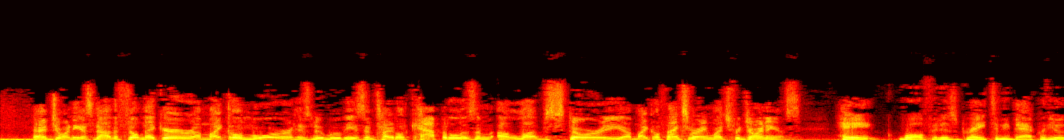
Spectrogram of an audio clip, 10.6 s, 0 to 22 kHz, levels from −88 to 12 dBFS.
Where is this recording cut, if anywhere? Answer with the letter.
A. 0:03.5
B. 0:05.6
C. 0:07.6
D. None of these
D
